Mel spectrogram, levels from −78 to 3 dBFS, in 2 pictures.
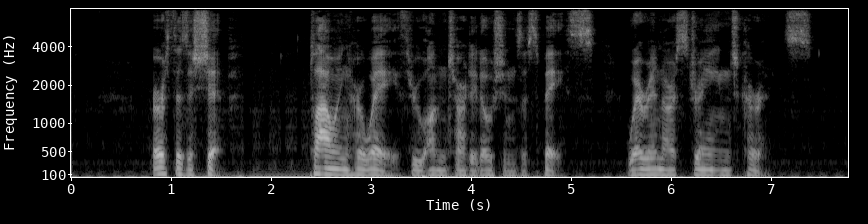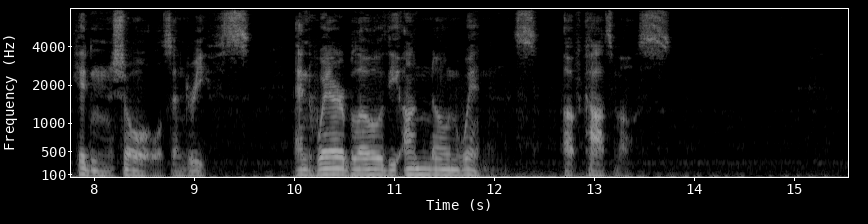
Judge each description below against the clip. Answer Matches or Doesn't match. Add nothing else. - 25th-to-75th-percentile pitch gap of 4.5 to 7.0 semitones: Doesn't match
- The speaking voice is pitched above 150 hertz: Doesn't match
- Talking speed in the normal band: Doesn't match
